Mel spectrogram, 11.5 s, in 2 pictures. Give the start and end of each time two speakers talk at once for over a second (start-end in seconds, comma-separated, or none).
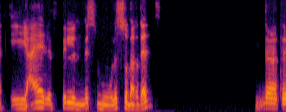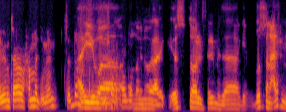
none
